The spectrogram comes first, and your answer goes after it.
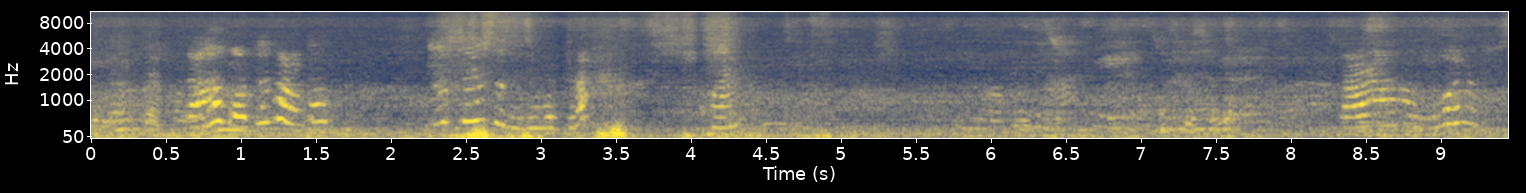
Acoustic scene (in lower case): park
